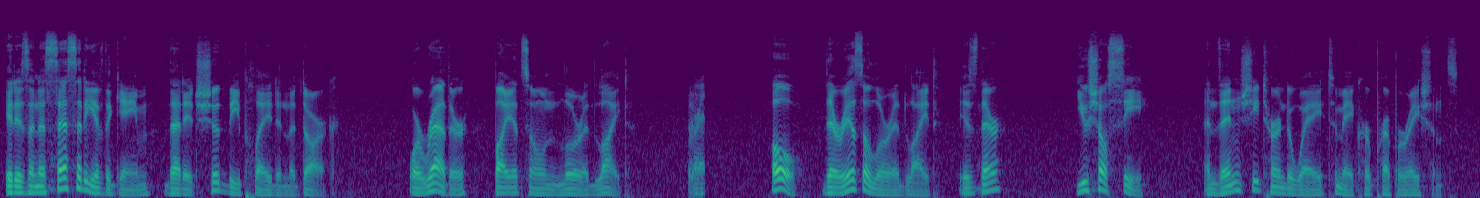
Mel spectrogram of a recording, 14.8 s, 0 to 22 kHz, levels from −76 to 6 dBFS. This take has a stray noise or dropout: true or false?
true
